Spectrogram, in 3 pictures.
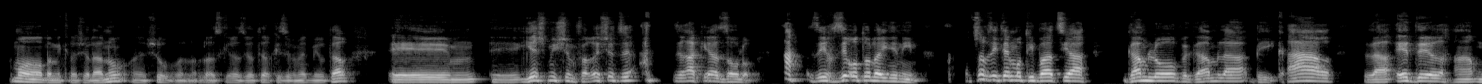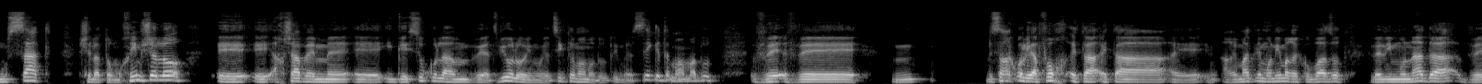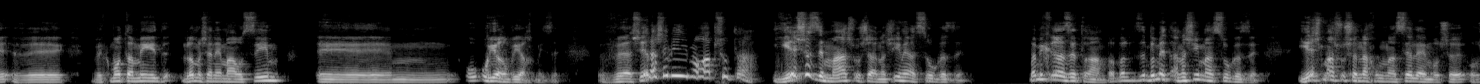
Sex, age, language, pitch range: male, 50-69, Hebrew, 110-170 Hz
